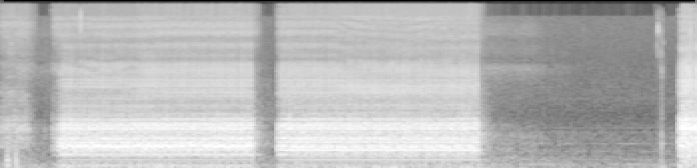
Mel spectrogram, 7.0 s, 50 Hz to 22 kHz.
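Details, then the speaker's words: Two small robotics gear motors on a TB6612FNG dual H-bridge driver run from a Raspberry Pi on an external 5 V supply, in 2-second forward, reverse, left and right runs: even whirring bursts at a steady pitch. Normal running. "And now they're rattling all over the place, so I'll put my finger on it so you can hear me again."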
